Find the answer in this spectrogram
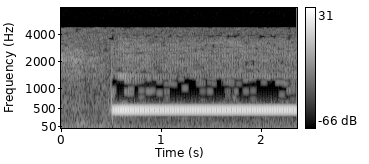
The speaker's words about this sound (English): Okay, we'll let this ring for a little while. Maybe somebody will pick up and tell us something.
